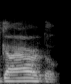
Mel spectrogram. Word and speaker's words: Gallardo: It's pronounced Gallardo, by the way. – Thank you. – Just saying Gallardo, Escobar Gallardo.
